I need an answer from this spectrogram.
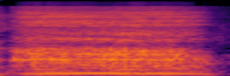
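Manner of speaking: sharp audible intake of breath; sudden realization gasp. Real, not acted. Host struck by a new idea about vibrations, realization gasp.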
